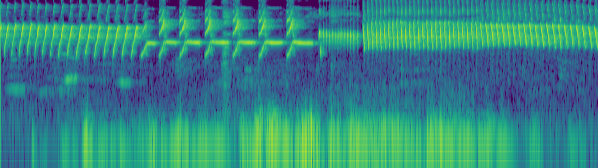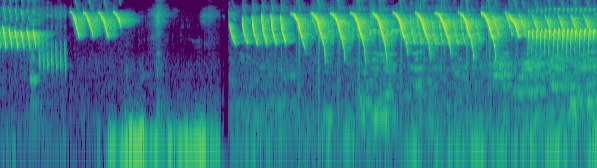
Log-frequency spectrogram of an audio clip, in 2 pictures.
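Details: Singing canary used as a lure for young birds learning song: fast trills of repeated sweeping notes, a long buzzing rolled phrase, then rapid high chirps resuming after a short pause.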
